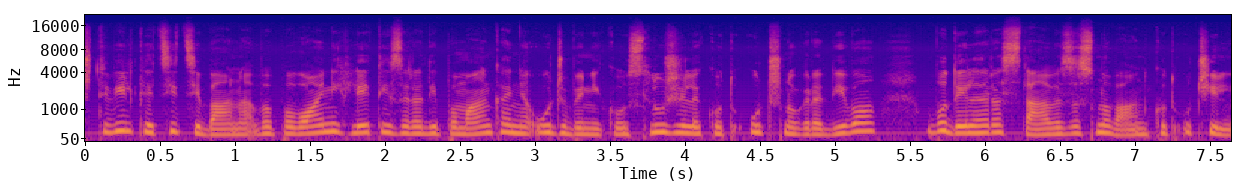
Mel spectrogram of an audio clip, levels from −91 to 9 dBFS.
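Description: From start to finish, a mains buzz sits underneath the speech, a steady, raspy hum at a level somewhere around 30 dB below it. It comes from a 60 Hz supply: something like a dimmer, a rectifier or a broken shield injects sharp switching spikes twice per cycle, so the interference pulses at 120 Hz. On a spectrogram this shows as a comb of unbroken horizontal lines at multiples of 60 Hz climbing to several kHz. The waveform carries small spikes every 8.3 ms, visible in the pauses.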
